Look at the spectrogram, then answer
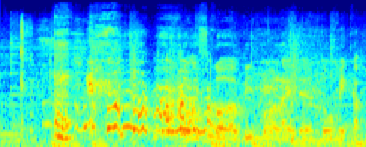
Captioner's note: laughs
